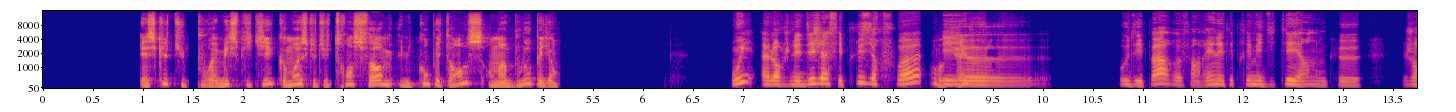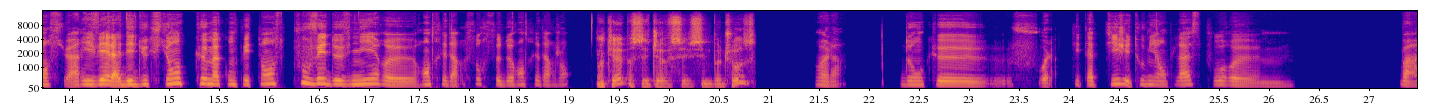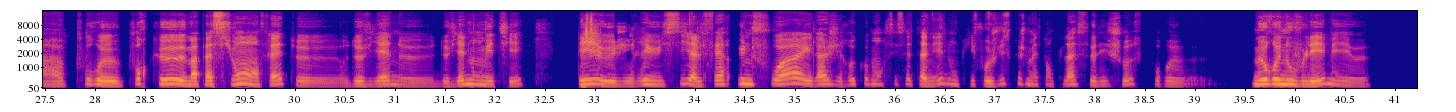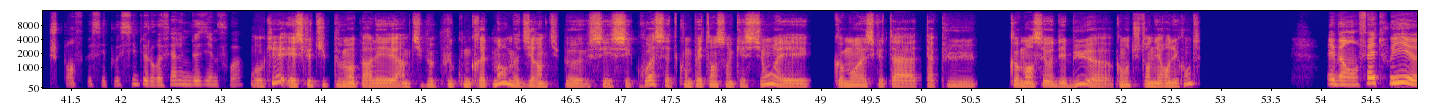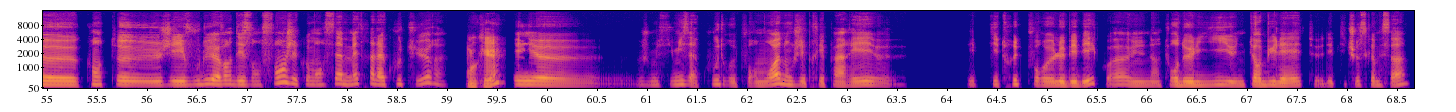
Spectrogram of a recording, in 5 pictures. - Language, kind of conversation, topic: French, podcast, Comment transformer une compétence en un travail rémunéré ?
- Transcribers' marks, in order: other background noise; blowing; drawn out: "hem"; drawn out: "heu"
